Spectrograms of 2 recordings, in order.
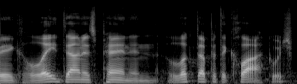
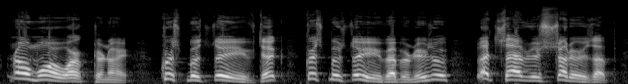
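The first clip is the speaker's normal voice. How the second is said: put-on loud, higher hearty old master; jovial Fezziwig; 9 semitones higher, 11 dB louder than usual. A narrator's reading. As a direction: boom out with delight. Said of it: "cried old Fezziwig".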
